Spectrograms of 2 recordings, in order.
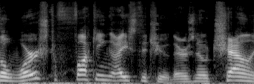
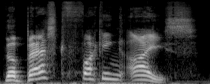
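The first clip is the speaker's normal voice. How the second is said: slow dramatic build; slower than usual. Real, not acted.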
